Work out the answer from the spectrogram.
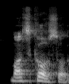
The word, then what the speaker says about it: Moscoso: Sergeant Washington Moscoso, I think it's pronounced like that. Moscoso, that's right.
